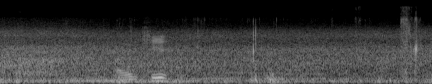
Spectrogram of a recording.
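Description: Steady hum of city street traffic, with a couple of spoken words and one short click in the middle.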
